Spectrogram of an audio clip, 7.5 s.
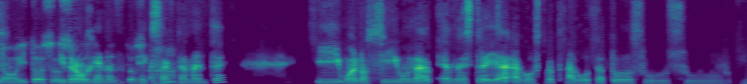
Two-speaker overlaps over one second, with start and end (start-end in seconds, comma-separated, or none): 0.6-1.8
